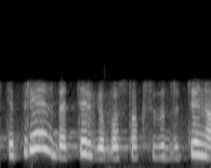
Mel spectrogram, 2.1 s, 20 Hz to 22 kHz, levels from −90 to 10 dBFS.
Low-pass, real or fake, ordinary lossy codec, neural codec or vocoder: 5.4 kHz; fake; AAC, 32 kbps; vocoder, 44.1 kHz, 128 mel bands every 512 samples, BigVGAN v2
